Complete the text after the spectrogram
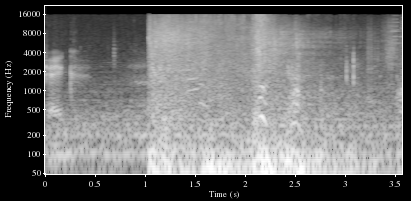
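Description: Electric crackling bursts loudly.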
